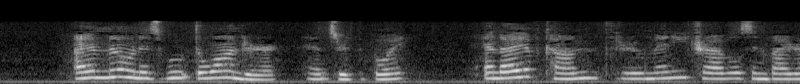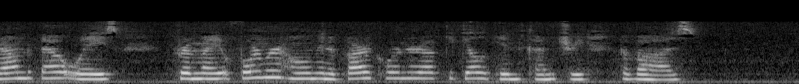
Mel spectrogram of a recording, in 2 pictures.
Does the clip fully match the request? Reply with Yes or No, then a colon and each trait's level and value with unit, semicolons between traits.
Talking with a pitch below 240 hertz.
No: very high, 270 Hz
